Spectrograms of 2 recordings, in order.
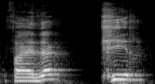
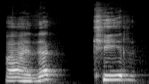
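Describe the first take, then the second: No difference in how they are said.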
